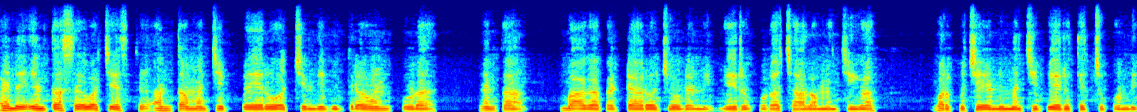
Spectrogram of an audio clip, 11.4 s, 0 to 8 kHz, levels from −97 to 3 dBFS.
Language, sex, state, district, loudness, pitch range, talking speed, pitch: Telugu, male, Telangana, Karimnagar, -18 LUFS, 125-135 Hz, 125 wpm, 130 Hz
